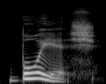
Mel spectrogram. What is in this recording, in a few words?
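"boyish", English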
